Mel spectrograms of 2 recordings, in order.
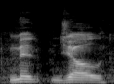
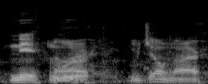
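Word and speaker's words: Mjölnir: And correct spelling is Mjolnir, pronounced Mjolnir. Mjolnir.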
